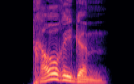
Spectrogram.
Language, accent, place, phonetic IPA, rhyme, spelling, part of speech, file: German, Germany, Berlin, [ˈtʁaʊ̯ʁɪɡəm], -aʊ̯ʁɪɡəm, traurigem, adjective, De-traurigem.ogg
- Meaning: strong dative masculine/neuter singular of traurig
